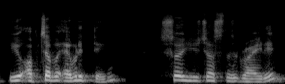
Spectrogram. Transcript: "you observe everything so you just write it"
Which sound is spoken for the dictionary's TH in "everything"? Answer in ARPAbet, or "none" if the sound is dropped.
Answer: T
